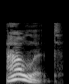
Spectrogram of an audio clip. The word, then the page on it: owlet: British English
